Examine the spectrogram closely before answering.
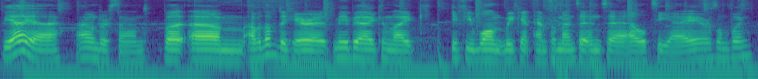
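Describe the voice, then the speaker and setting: A man's voice: mid-range voice, fairly quick, hardly any pauses, muffled recording, faint music behind. A man in his twenties chatting casually on a stream, rambling with many fillers and restarts. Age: 20s. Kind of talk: casual chat.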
